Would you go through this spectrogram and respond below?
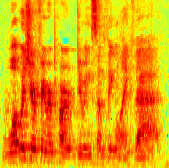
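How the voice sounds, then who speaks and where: A man hosting a casual interview show, chatty and quick to laugh, swearing freely as he asks questions. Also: medium pitch, lively intonation, recorded from a distance, slight background noise. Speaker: talk show host. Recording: roomy, off-mic with faint ambience.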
